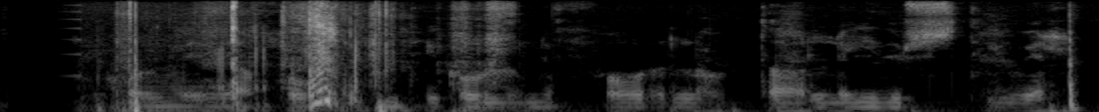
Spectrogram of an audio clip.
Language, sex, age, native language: Icelandic, male, 14, Icelandic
